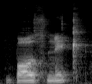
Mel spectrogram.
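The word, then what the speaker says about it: Bosnich: However, I tend to agree with a couple of the experts, one in particular, Mark Bosnick, who, I think is the proper pronunciation.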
